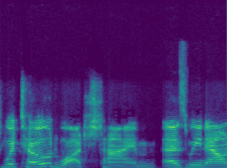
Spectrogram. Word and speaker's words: WITAOD: Last week, it was determined officially by me, the official performing the duties of the acting administrator of the Witoad movement, that we are pronouncing it Witoad.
